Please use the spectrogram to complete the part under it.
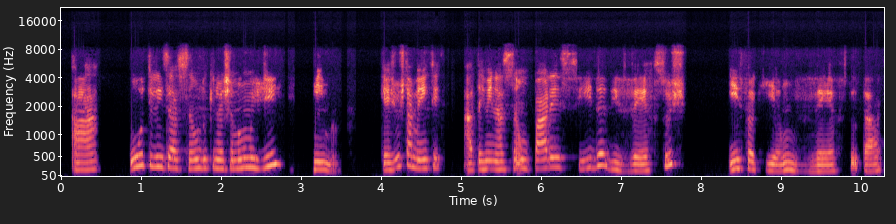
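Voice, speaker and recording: A woman's voice: medium pitch, mellow, dull audio. A woman teacher giving a classroom lecture, explaining step by step and often checking in with her students.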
